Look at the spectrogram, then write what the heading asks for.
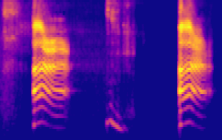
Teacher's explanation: Kalau ain ketika disukun dia masih ada suara tapi enggak banyak setengahnya.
